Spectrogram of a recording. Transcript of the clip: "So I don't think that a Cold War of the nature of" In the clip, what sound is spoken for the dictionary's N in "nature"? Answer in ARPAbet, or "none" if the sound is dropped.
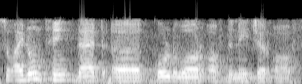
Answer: N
